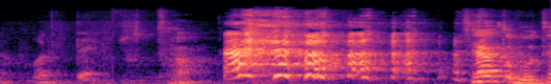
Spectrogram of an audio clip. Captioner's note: laughing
